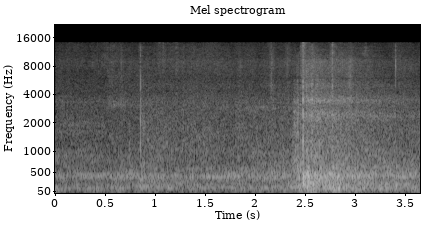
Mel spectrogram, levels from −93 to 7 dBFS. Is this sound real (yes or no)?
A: no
